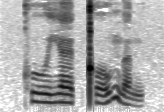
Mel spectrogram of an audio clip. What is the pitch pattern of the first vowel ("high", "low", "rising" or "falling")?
low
